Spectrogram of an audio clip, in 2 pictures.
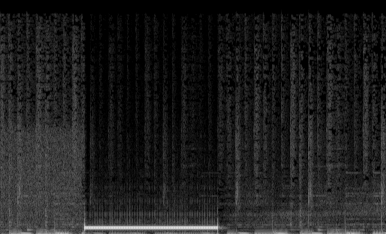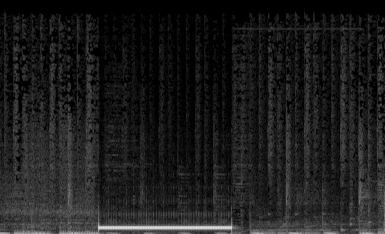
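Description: Telephone tones sound while a call goes out to the listener of the day. Two long, steady, loud tones last about two seconds each, with quieter background sound between and around them.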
